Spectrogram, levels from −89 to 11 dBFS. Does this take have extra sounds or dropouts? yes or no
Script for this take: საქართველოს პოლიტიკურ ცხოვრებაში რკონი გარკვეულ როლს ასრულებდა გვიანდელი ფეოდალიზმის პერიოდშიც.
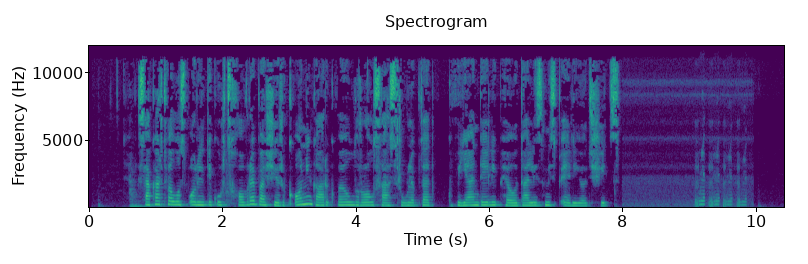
yes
